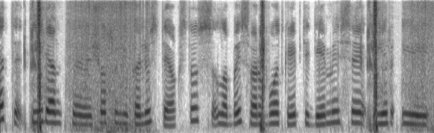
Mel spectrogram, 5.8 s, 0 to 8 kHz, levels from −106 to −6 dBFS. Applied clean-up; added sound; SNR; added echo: none; Fire; 0 dB; none.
